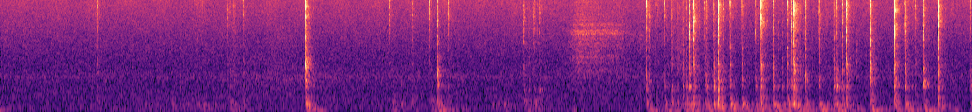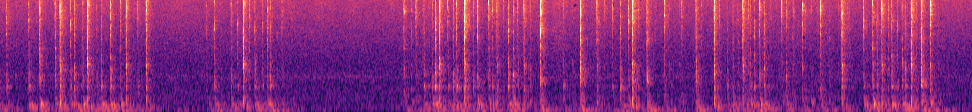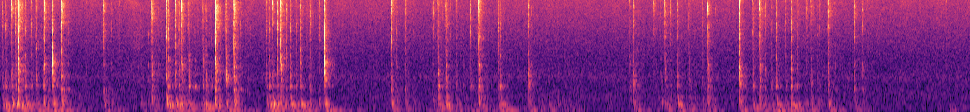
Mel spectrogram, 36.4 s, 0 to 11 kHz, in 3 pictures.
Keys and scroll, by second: 1.7 super+Left, 2.0 super+Left, 2.4 super+Left, 2.8 shift+Right, 3.7 -, 4.8 shift+Left, 5.3 shift+=, 6.0 Down, 6.1 Down, 6.4 Return, 6.5 Return, 7.7-16.0 typing, 17.0-34.8 typing, 32.1 super+BackSpace.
